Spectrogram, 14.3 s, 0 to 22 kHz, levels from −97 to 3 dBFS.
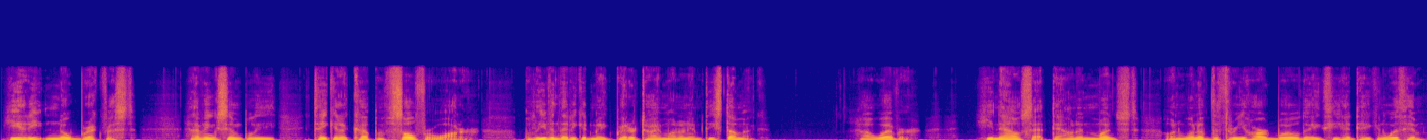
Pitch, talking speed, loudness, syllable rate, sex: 120 Hz, 185 wpm, -18 LUFS, 5.5 syllables/s, male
